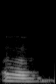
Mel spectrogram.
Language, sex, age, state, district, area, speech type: Kannada, female, 60+, Karnataka, Gulbarga, urban, conversation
